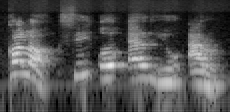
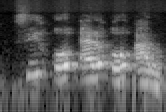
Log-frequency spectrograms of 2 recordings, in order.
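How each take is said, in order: First: "Color, C O L U R" spelled letter by letter, slow and loud; spelled out slowly. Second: "C O L O R" spelled letter by letter, slow; spelled out slowly. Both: Shown as a demonstration.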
